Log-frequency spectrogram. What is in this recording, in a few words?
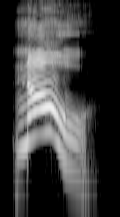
Teenage girl saying no; misc human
